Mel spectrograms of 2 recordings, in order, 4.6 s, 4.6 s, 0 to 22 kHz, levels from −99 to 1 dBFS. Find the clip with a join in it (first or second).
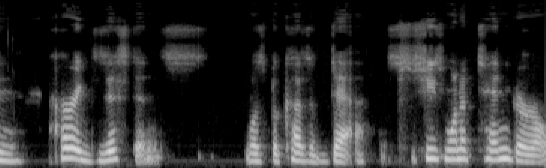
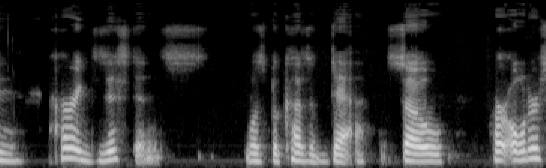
first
